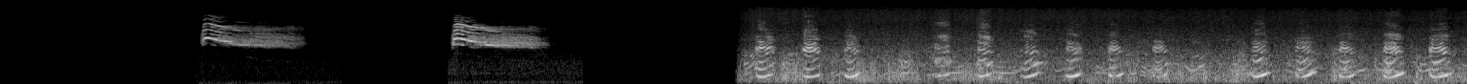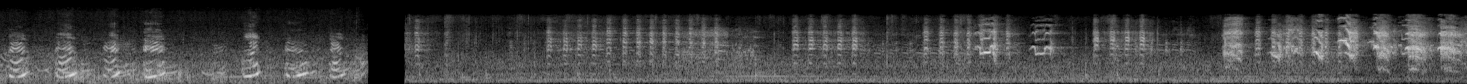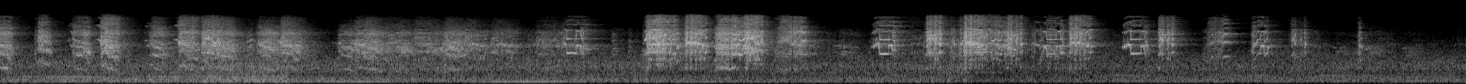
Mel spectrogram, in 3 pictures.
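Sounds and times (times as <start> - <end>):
birds squawking harshly: 2.0 - 3.1, 4.5 - 5.5, 7.4 - 18.3.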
